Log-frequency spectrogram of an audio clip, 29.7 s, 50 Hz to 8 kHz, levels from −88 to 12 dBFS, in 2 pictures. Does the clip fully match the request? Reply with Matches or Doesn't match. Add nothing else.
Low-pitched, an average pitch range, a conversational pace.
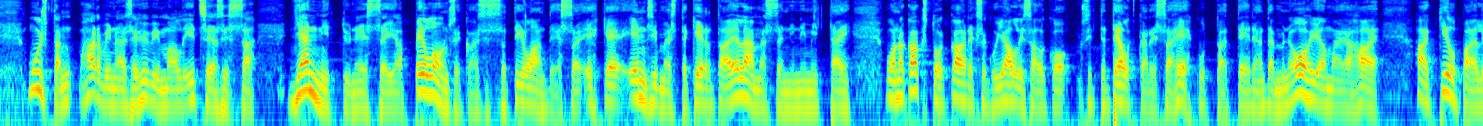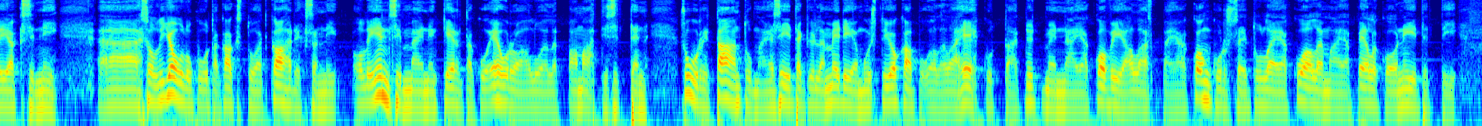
Matches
